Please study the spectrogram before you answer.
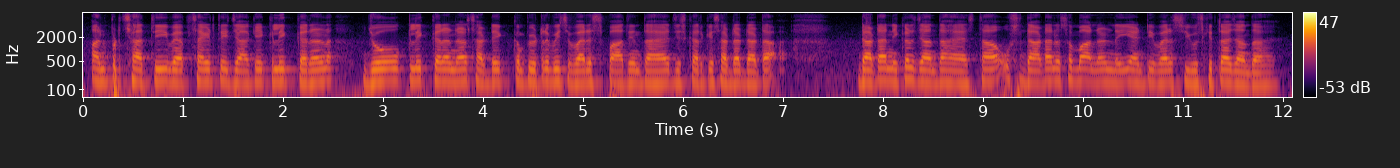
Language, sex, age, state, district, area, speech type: Punjabi, male, 18-30, Punjab, Mohali, urban, spontaneous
